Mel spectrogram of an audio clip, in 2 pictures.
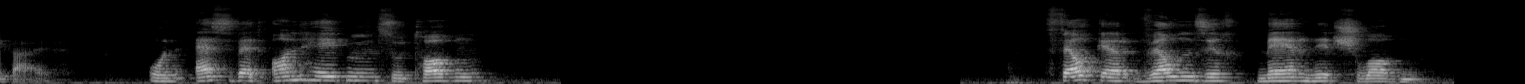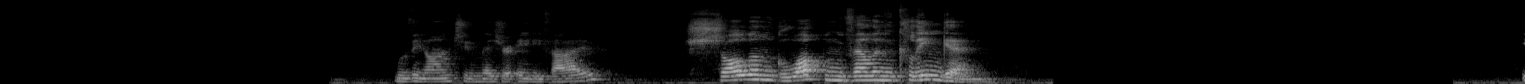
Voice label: pronunciation drill, chorus; Khevre Freylekh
